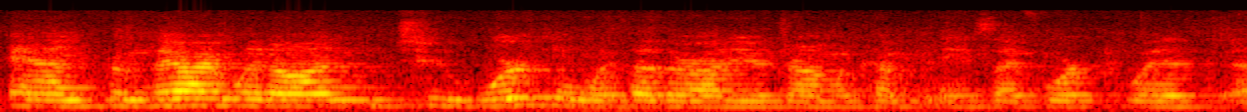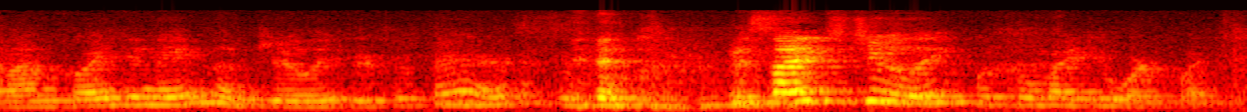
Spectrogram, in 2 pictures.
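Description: A woman's voice: mid-range voice, normal speed, fairly bright tone. A woman speaking informally as a panelist on a convention panel about her work as a producer and voice actor. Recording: echoey room, distant mic, faint noise.

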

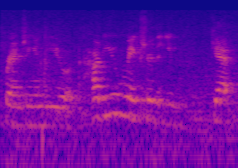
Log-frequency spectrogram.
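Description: A woman's voice: medium pitch, a little fast, background noise. A woman in the audience asking an informal question, recorded at a distance in an echoey room.

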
